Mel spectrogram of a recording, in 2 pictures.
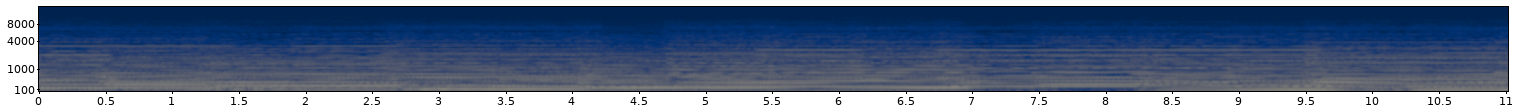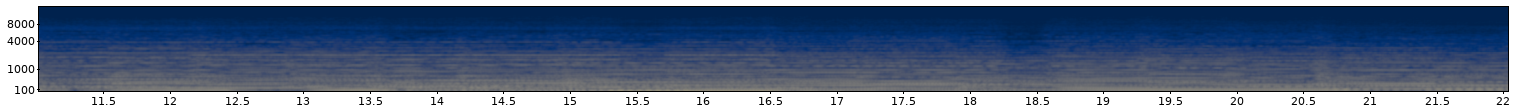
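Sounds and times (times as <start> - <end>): organ music with held chords: 0.0 - 22.0.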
